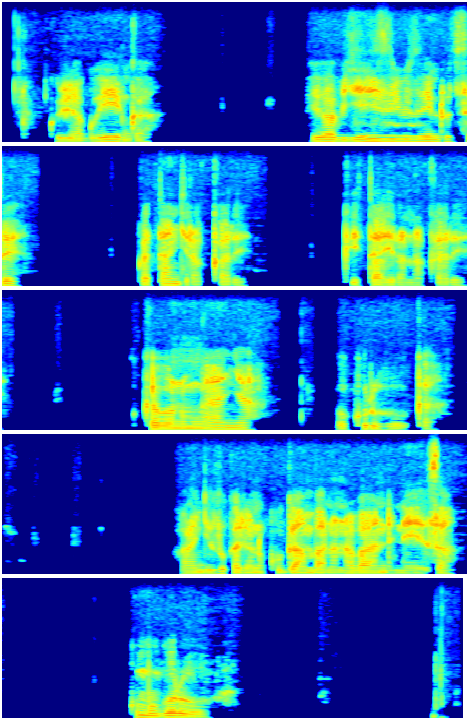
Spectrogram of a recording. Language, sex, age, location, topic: Kinyarwanda, male, 25-35, Musanze, agriculture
